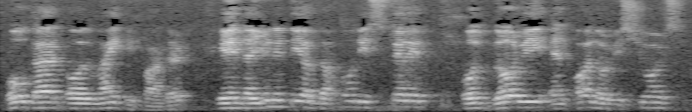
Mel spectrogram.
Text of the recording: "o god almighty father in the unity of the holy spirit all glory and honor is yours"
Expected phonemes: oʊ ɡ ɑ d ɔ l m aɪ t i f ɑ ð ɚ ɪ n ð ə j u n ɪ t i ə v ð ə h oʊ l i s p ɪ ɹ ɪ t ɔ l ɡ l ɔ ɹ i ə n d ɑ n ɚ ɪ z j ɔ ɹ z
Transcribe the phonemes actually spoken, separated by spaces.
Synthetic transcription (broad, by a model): oʊ ɡ ɑ d ɔ l m aɪ t i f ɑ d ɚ ɪ n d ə j u n ɪ t i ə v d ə h oʊ l i s p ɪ ɹ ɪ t ɔ l ɡ l ɔ ɹ i ə n d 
